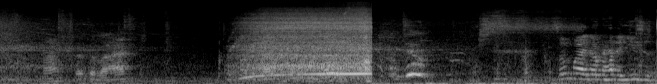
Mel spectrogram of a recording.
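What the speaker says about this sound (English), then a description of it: "That's a vacuum." A vacuum cleaner bursts into a loud, whooshing roar for about a second, then cuts off, with people talking close by before and after.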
